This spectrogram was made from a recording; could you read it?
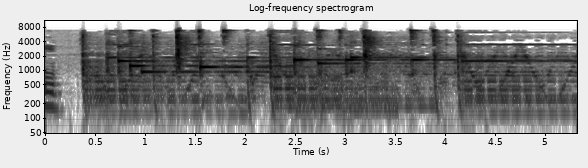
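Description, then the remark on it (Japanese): A voice drenched in a heavy echo effect at the opening of a radio program, its tones smearing into long ringing tails that overlap continuously for several seconds, loud with a metallic, effects-laden shimmer. “いいエコーで、ありがとうございます。”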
